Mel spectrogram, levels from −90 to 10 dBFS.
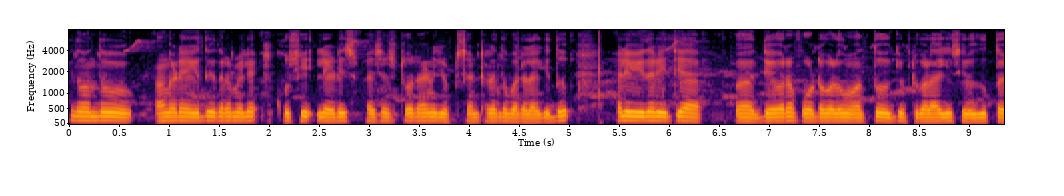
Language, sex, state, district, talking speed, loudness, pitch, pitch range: Kannada, male, Karnataka, Bidar, 155 wpm, -14 LUFS, 120 Hz, 115-130 Hz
